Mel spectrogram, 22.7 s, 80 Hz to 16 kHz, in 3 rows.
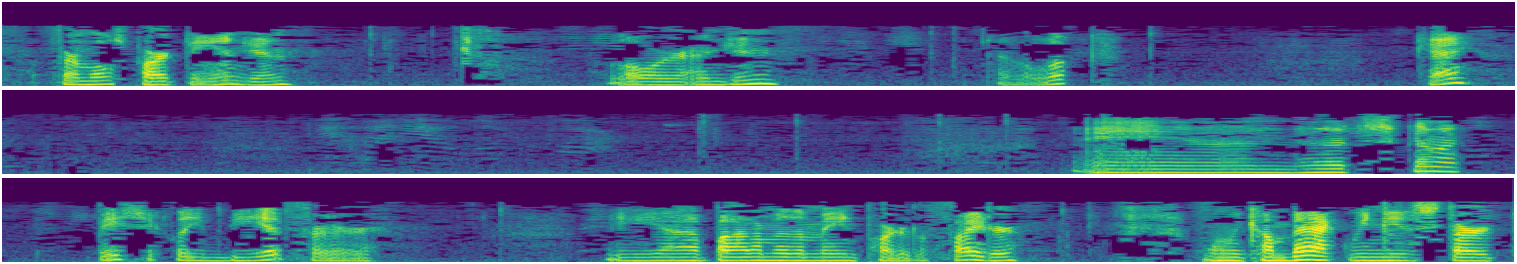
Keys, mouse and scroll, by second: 0.0-2.8 alt+middle drag, 6.8-12.1 alt+middle drag, 11.7-12.1 alt+scroll up 1, 12.6 middle click, 13.7-17.4 alt+middle drag, 18.7-20.8 alt+middle drag, 21.2 middle click.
